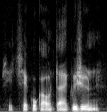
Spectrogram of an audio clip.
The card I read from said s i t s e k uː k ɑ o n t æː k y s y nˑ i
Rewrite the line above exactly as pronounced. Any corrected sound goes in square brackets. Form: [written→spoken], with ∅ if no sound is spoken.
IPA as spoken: s i t s e k [uː→u] k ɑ o n t æː k y s y nˑ [i→y]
